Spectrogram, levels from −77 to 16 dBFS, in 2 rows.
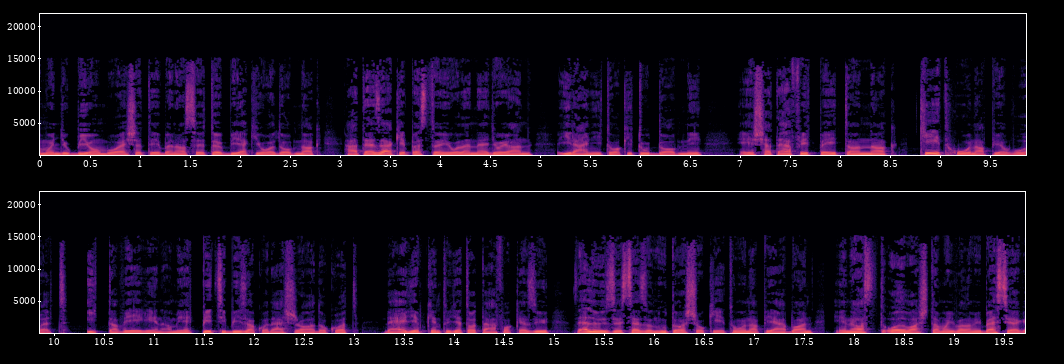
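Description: Nothing here stands out as a technical fault, so there's nothing to flag anywhere in this speech recording.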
